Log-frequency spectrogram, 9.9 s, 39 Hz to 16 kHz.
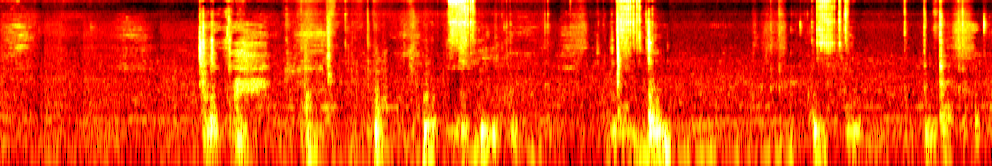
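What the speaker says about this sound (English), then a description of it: "let me get my steering wheel puller" A steering wheel puller is tightened on a 2003 Honda Civic Si with a ratchet, producing quiet, irregular metallic clicks and short bursts of ratcheting, fairly close, with no voices.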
